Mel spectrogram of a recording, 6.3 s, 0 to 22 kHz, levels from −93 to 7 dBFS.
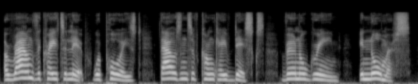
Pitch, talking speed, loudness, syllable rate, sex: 235 Hz, 125 wpm, -20 LUFS, 4.4 syllables/s, female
